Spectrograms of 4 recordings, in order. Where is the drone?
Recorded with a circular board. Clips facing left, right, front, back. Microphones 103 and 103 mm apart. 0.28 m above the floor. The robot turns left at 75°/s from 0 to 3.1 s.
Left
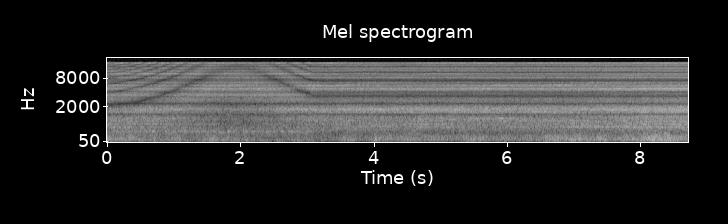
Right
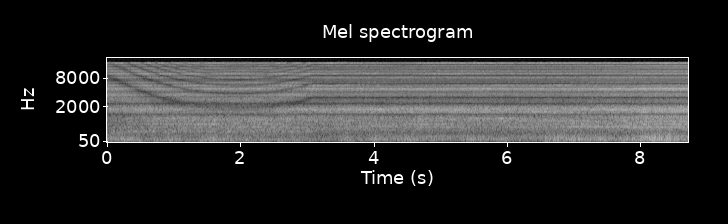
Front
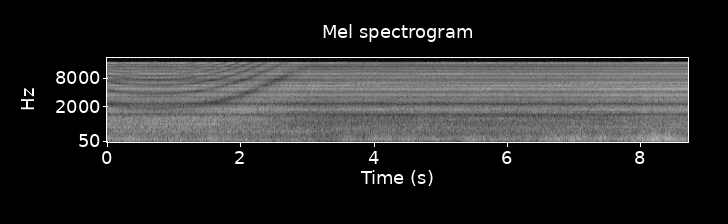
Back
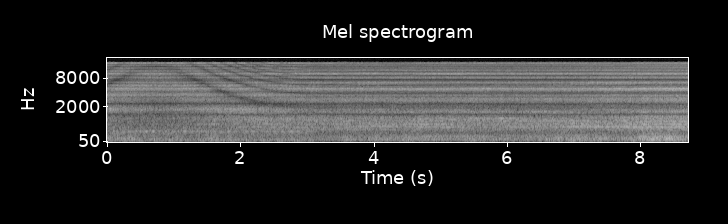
55° left; by 8.7 s 175° right.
